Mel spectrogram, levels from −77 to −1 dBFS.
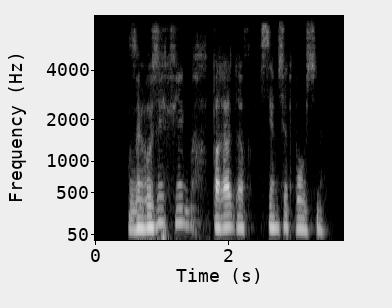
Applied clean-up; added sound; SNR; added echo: neural mask model DeepFilterNet 3.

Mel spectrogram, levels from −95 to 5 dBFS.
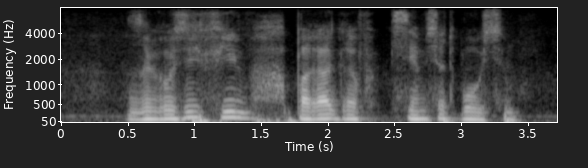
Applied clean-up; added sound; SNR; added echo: none; none; none; none.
